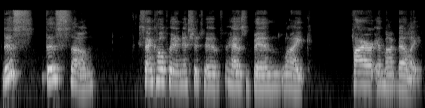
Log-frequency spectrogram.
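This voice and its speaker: Host on a video call, woman, unhurried and bright, fond and chatty. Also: on the low side. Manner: affectionate, rambling. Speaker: meeting host. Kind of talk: casual video call greetings.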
